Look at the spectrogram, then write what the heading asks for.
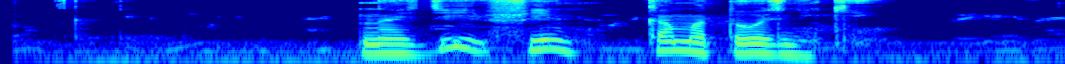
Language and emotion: Russian, neutral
